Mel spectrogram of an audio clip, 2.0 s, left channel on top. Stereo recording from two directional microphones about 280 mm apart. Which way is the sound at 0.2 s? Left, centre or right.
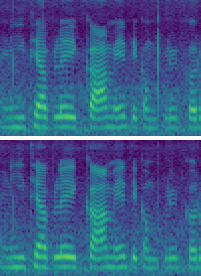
Centre.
